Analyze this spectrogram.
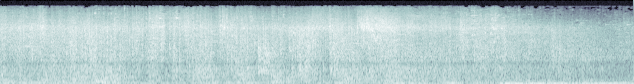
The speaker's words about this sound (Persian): یا حضرت عباس این صدای چی بود؟ گفتی میخوای بتره کنیم هم ترکوندیم برات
